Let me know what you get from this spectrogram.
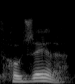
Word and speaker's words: Hosanna: And all they did was they added an H on the front of it, and they accented the second syllable instead of the third, and that's the only changes they made. And when you do that, you come up with Hosanna.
